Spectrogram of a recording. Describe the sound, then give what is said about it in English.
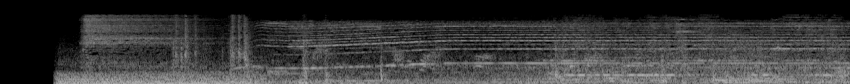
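A loud New York City subway train rumbles along the tracks, its heavy low roar steady throughout, with a high electric motor whine and metallic squeal rising above it. No one speaks. “First, if you have never ridden the sprawling New York City subway, welcome aboard.”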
